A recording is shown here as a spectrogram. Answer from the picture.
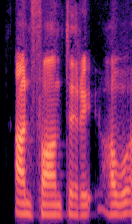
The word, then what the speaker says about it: enfant terrible: He is also known for being a bit of a troublemaker and enfant terrible. How do we say that? Enfant is like a French word, enfant terrible or something.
